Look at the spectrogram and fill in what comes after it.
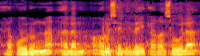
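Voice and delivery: ordinary talk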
